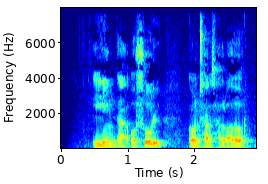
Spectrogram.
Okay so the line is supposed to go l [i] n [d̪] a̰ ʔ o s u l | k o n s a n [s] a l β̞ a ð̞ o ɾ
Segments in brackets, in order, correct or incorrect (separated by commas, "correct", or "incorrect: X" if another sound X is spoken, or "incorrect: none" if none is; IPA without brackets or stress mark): correct, correct, correct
